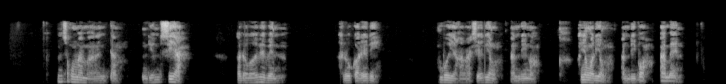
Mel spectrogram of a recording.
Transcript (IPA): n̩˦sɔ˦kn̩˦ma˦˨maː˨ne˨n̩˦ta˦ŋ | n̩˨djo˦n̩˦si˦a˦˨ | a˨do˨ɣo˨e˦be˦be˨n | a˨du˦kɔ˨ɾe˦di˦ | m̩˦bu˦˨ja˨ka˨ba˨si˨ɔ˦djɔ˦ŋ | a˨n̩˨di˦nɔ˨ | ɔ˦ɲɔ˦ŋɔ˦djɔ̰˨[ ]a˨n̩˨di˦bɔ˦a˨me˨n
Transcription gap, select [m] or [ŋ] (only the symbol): ŋ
